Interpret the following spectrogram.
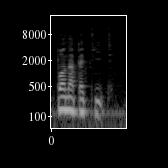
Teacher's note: The N is the liaison because appetit starts with a vowel.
